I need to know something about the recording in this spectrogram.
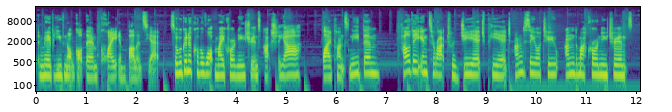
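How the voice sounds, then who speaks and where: A woman who is unwell and croaky, explaining a topic in a chatty, informal way as the host of a channel. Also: mid-range voice, a bit bright, dry recording. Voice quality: gravelly. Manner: chatty, informal, with fillers and self-corrections. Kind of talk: educational explainer.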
